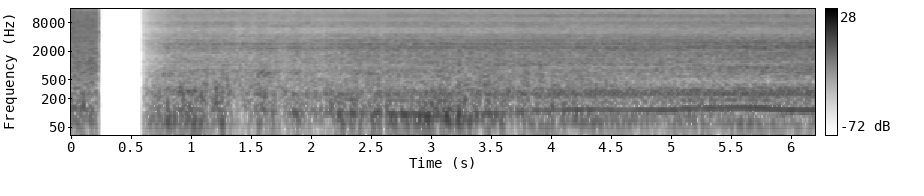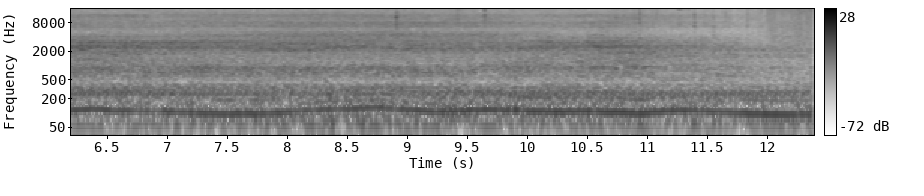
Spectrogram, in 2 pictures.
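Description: Lamborghini Aventador SVJ's V12 engine idling with a steady low burble that swells and wavers slightly, as at low-speed manoeuvring. A brief cut to silence comes just after the start.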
